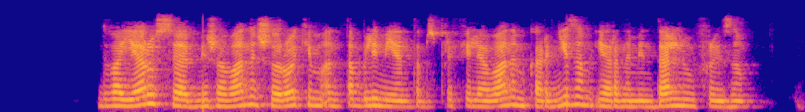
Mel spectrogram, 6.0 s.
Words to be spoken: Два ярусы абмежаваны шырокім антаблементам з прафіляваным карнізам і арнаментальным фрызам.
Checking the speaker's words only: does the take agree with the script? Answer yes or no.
yes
